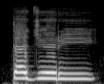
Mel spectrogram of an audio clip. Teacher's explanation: کلمت تجری میں جیم پہ جزم ہے، یہاں جیم کا حکم ہے قلقلہ، مطلب ہم جیم کو ہلاتے ہوئے یہ کلمہ کو ادا کریں گے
